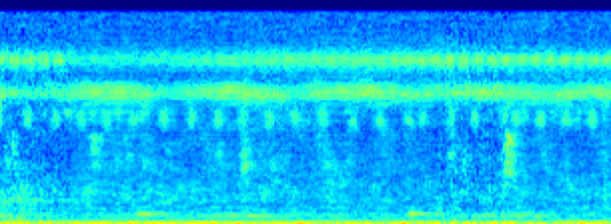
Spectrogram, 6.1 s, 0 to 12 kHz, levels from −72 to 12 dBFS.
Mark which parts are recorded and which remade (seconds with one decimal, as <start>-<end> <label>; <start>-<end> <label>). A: 0.0-0.7 recorded; 0.7-4.4 remade; 4.4-5.1 recorded; 5.1-6.1 remade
